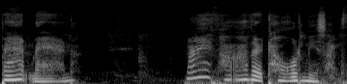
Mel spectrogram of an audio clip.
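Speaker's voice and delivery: animated put-on voice, pitch swooping up and down. Showing the other speaker a Joker impression. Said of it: "Joker impression".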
